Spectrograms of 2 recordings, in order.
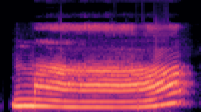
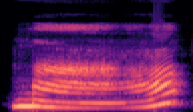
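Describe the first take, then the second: The two takes are said the same way.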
